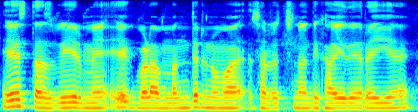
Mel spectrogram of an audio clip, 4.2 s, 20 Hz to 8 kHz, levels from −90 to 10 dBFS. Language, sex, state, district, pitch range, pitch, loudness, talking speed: Hindi, male, Uttar Pradesh, Lalitpur, 135-145 Hz, 140 Hz, -16 LUFS, 170 wpm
